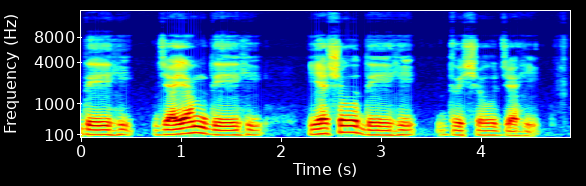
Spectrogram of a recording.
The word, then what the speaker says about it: जयम: रूपम देहि, जयम में या में बिंदी लगी हुई है, तो इसका उच्चारण जयम हो जाएगा।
